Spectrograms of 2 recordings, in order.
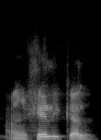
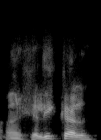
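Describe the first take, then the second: First: The stress is on the second syllable. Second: The stress is on the third syllable. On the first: "No puede ser la segunda porque diría angelical" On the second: "si fuera li, diría angelical"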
